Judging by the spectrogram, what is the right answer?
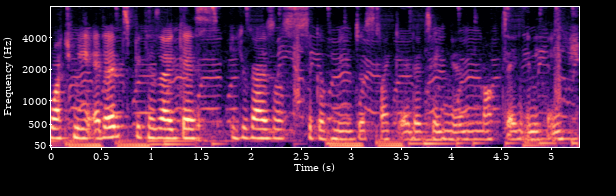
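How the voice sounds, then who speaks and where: A woman with a Johannesburg accent. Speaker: video editing tutorial maker. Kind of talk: tutorial voice-over commentary. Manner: casual, hesitant.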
